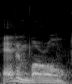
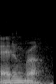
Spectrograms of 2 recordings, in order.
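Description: First: The name ends in a full 'burg' sound. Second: The name ends in a short 'bruh' sound. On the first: "Americans say Edinburgh" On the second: "Say it's brah"

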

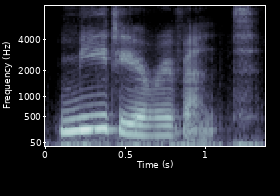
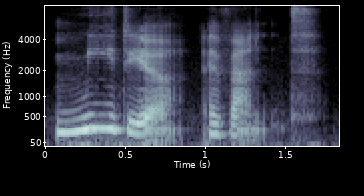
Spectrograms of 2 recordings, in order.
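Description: First: An extra r sound links the words. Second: No extra sound links the two words.

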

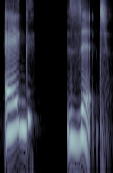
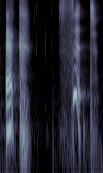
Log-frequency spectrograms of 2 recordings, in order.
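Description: First: The x is voiced, sounding like gz. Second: The x is voiceless, sounding like ks. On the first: "the first one is egg-zit" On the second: "Second one is ek-sit"

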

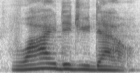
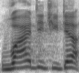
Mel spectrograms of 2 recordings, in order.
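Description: First: It is said as a gentle, friendly question. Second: It is said as a harsh rebuke.

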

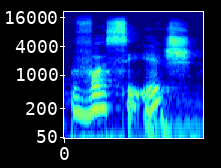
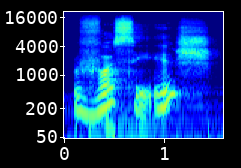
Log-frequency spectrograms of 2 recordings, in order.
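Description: No difference in how they are said.

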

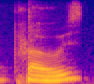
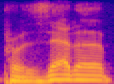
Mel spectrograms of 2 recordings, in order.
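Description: First: The Z blends into one syllable. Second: The Z is said as zeta. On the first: This is how it is said in the States and internally. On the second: This is another way some people across the pond say it.

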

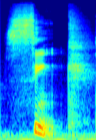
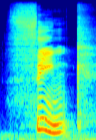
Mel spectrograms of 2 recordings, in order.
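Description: First: The word begins with an S sound. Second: The word begins with a voiceless TH sound. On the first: The speaker calls it wrong. "I hear tink or sink" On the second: The speaker calls it right. "is voiceless at the beginning of the word"

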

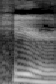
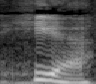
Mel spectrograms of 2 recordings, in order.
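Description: First: It is said in a plain, neutral accent. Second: It is said in a Southern US accent. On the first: "Instead of saying "here,"" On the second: "she said "here.""

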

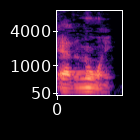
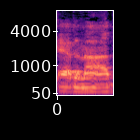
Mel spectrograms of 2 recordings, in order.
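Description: First: The final syllable has no long I sound. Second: The final syllable has a long I sound. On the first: The speaker calls it wrong. "They don't say Adonai" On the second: The speaker calls it right. "they say Adonai"

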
